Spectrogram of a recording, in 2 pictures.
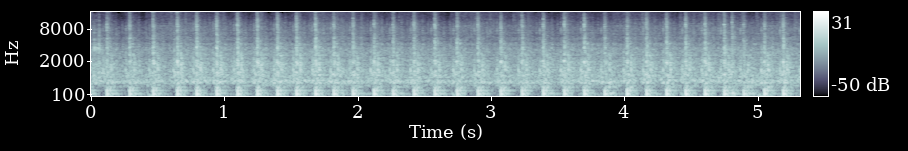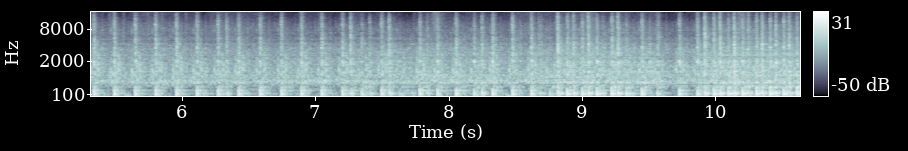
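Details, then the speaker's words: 1985 Yamaha Virago XV700, cold start before fitting a voltage stabilizer: slow, labored cranking about three strokes a second, uneven firing catching late; starter draws heavy current leaving the spark unit too little voltage, hard starting. "the spark plug unit does not have enough electricity so that's why we need additional stabilizer to provide death"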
